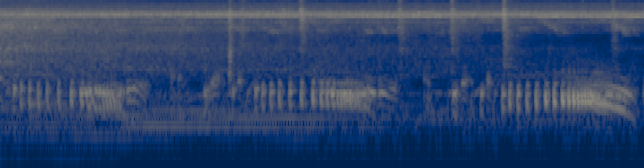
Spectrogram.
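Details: Blue-silver male pigeon energetically calling its female, giving three repeated bursts of rapid pulsed, low rolling cooing, each rising into a louder throaty swell, with light rustling in the background.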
